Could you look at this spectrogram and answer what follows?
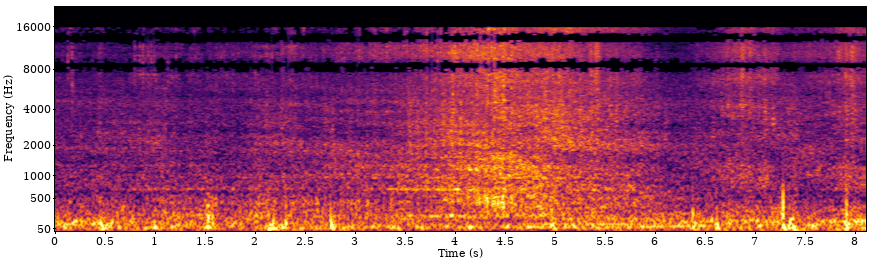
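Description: Steady road and wind rumble from a moving car. About four seconds in, a brief swell of noise comes as the car passes close by a semi truck.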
